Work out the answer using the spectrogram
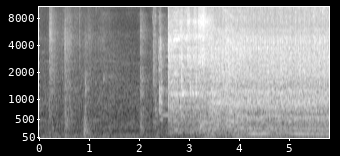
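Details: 2010 Chrysler Town & Country 4.0 after replacing the faulty coolant temperature sensor, started to warm up: brief crank, engine catches cleanly, smooth even idle with no stumble; normal start now with a working sensor.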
